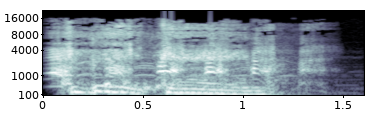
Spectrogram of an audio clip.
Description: voice female laugh evil

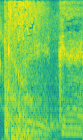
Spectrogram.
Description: sci-fi weapon blaster laser boom heavy

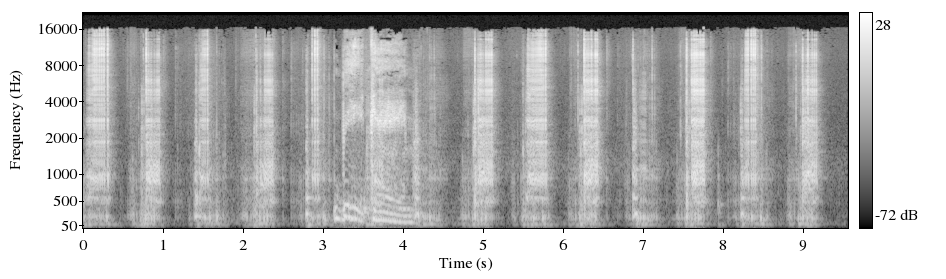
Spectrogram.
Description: chair frame metal creak squeak loop

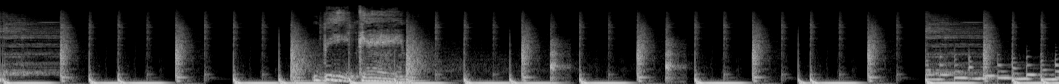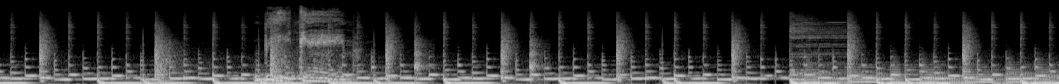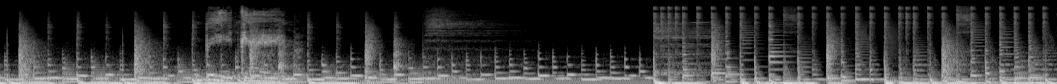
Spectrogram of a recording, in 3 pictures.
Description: Machine Music; Film, TV, Computer Game

